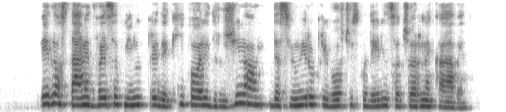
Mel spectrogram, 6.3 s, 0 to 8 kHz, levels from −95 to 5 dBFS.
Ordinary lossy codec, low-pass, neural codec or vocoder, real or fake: AAC, 48 kbps; 7.2 kHz; codec, 16 kHz, 8 kbps, FunCodec, trained on Chinese and English, 25 frames a second; fake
